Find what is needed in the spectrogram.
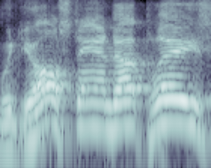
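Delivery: shrill, very high, loud yell. Speaker addressing the chat before getting coffee, in a loud yell. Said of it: "I didn't mean to yell at you".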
